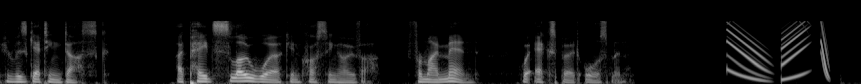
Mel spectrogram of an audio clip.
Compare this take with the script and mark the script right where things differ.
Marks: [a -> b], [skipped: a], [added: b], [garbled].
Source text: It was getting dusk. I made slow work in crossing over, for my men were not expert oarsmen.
It was getting dusk. I [made -> paid] slow work in crossing over, for my men were [skipped: not] expert oarsmen.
